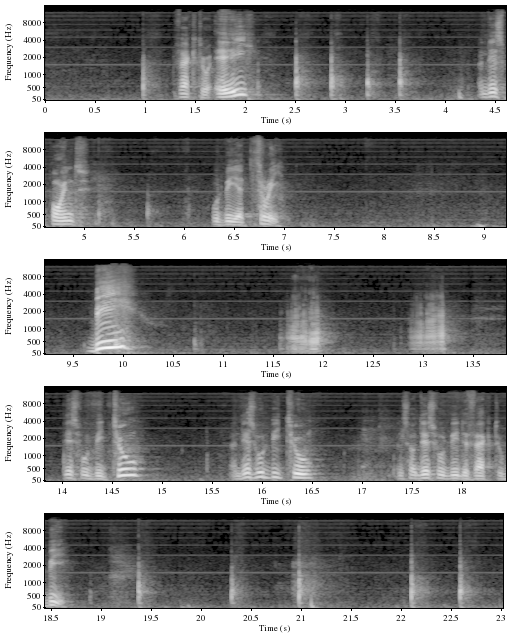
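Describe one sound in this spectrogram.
An elderly man speaks steadily in a lecturing tone, with pauses.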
